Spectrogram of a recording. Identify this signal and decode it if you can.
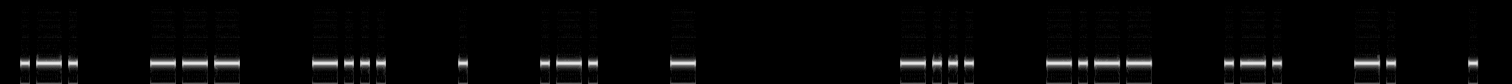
Morse code, heard as a keyed tone, about 15 wpm, spaced as for 8 wpm, 1000 Hz. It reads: ROBERT BYRNE
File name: qotdfiles / 8wpm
